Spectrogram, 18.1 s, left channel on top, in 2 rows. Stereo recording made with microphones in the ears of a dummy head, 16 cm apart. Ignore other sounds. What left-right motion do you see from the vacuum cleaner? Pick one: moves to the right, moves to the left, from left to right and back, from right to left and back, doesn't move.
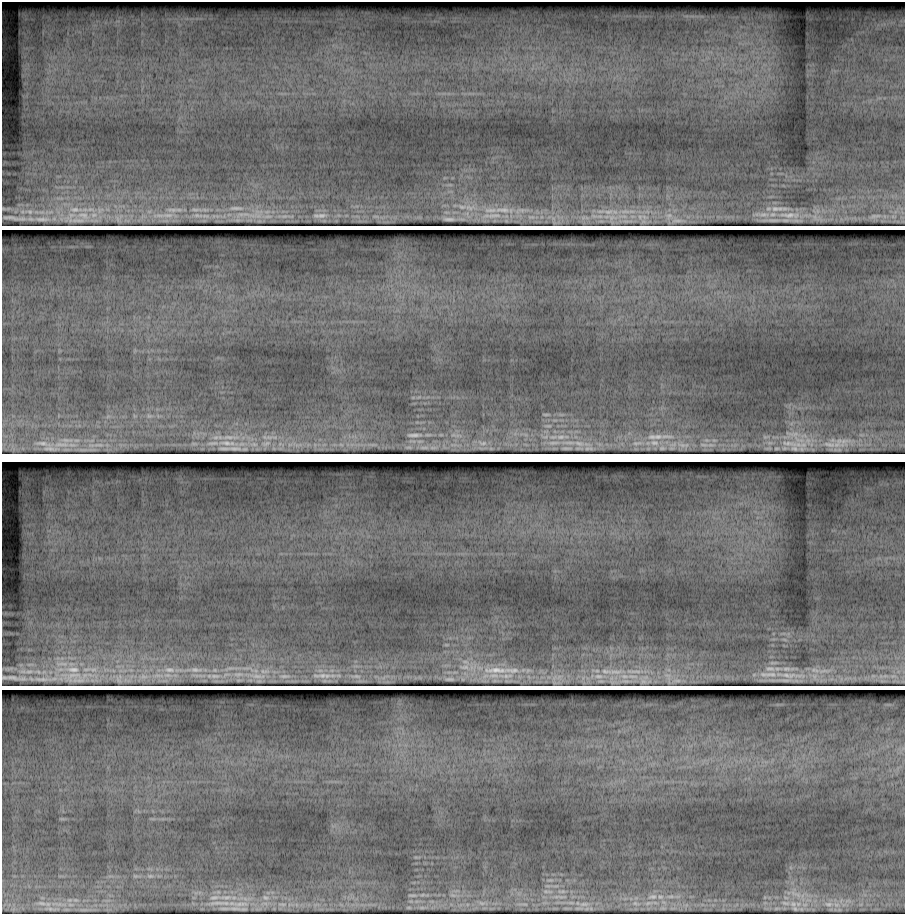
moves to the right.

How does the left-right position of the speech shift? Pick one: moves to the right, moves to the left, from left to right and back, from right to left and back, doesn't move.
doesn't move.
